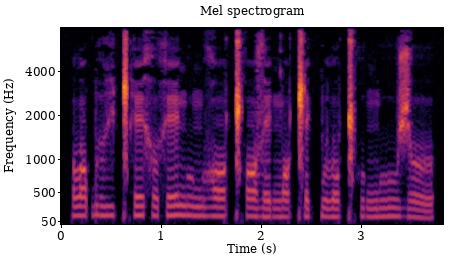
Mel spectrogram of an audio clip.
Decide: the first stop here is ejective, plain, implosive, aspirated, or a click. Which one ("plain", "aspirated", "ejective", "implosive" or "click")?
implosive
